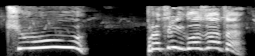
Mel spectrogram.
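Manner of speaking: very high, loud outraged squeal; indignant hare. Acted. Hare snubbed by the bear, high and indignant.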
